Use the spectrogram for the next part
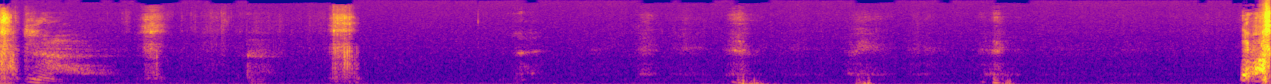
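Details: Person who says they can't stop sneezing: a series of sharp, sudden bursts of air through nose and mouth a few seconds apart, quiet breathing between; repeated sneezing.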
